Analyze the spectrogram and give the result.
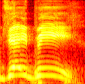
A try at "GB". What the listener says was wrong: You said the G was a J.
